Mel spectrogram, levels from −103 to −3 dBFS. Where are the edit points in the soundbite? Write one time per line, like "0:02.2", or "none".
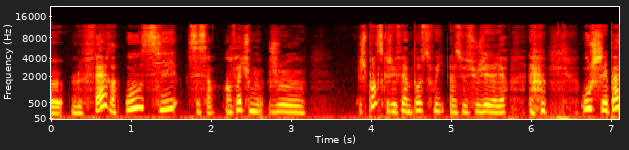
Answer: none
